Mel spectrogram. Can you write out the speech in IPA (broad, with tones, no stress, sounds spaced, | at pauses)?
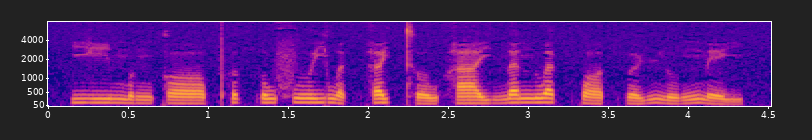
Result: j iː˧ m ʊ˨ ŋ k ɔː˨ pʰ ʊ˧ k̚ o˧ w f uː˧ j w ɐ˨ k̚ h ɐ˥ j t̪ʰ o˨ w h aː˧ j n̪ ɐ˥ n w ɐ˥ k̚ p ɔː˨ t̚ p ɵ˨˥ ɥ n̪ uː˨˥ ŋ m e˨˩ j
